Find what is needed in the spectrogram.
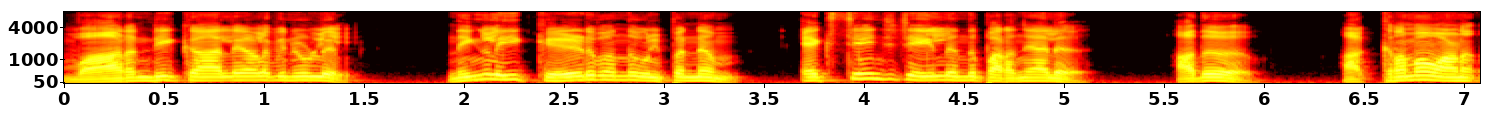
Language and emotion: Malayalam, angry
